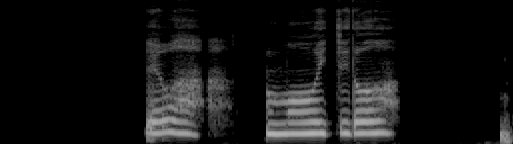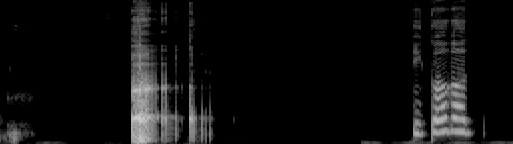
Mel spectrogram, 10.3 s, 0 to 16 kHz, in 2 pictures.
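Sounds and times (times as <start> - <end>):
speech: 3.2 - 4.0, 6.4 - 7.2, 9.3 - 10.0
loud drawn-out burp: 6.5 - 7.2
short low gulping sounds: 6.5 - 7.2.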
